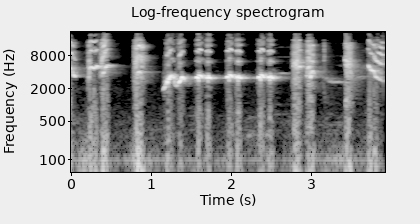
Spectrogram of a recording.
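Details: Oriental magpie-robin (kacer) training song, full of fills and bursts: a sustained whistled note near one pitch, broken by sharp clicking chips and short high squeaks, with brief silent gaps.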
